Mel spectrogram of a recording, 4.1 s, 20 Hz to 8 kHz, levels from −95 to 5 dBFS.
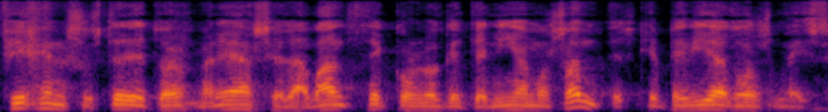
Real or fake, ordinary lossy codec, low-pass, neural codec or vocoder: fake; none; none; codec, 16 kHz, 4 kbps, FreqCodec, smaller model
